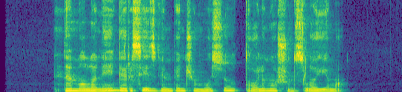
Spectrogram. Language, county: Lithuanian, Klaipėda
